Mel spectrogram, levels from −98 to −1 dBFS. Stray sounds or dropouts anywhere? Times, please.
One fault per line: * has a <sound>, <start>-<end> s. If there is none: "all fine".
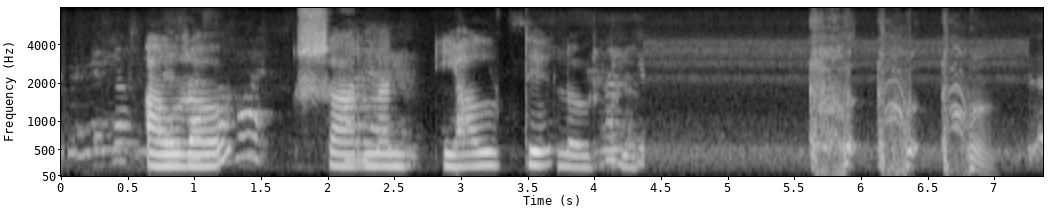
* has a cough, 5.6-7.0 s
